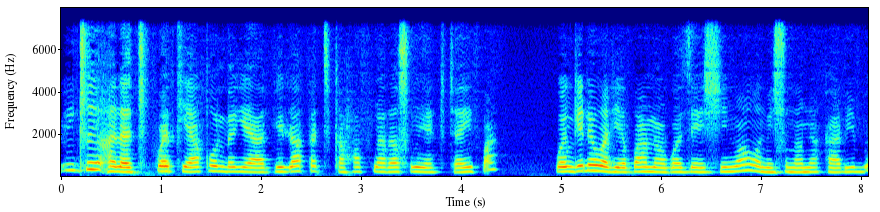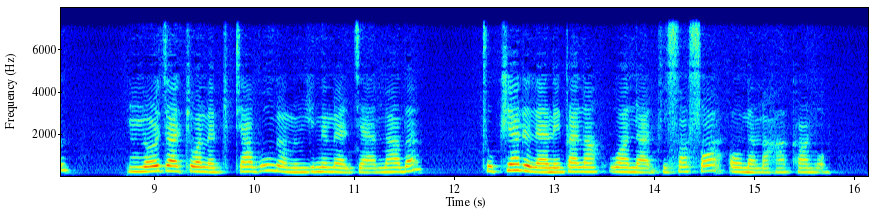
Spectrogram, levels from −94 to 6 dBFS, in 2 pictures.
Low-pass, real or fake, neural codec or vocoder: 7.2 kHz; fake; codec, 16 kHz, 0.5 kbps, FunCodec, trained on Chinese and English, 25 frames a second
